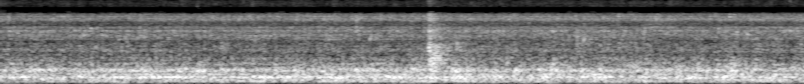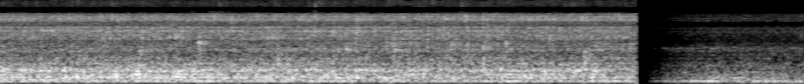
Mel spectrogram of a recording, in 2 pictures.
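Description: Kitchen tap running steadily into a sink while rice is rinsed, with a faint steady hum under it; it cuts off suddenly about seven seconds in.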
